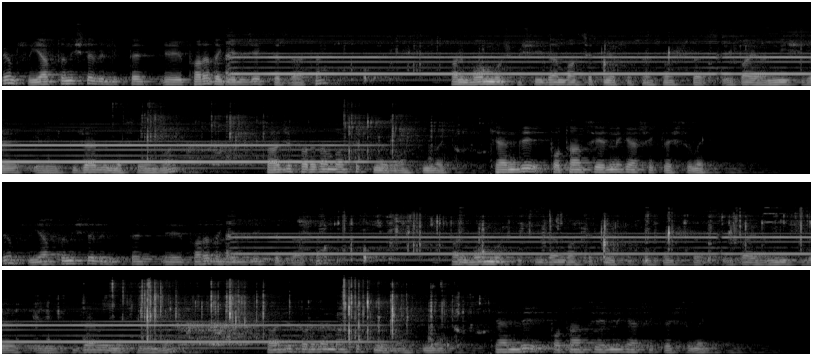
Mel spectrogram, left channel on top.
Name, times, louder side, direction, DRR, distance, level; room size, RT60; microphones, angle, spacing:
voice 1, 0.0-3.3 4.5-9.9 10.7-12.5 13.0-15.2, left 4 dB, 80° left, 11 dB, 0.5 m, -36 dB
sound 1, 2.2-12.2, left 4 dB, 15° left, 0.5 m, -33 dB
sound 2, 2.9-13.0, right 13 dB, 90° right, 0.4 m, -39 dB
13.5 x 6.5 x 9.4 m, 1.5 s
head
